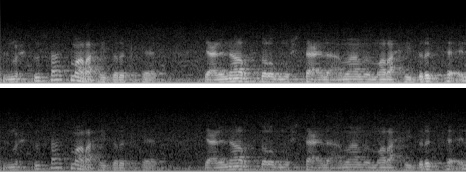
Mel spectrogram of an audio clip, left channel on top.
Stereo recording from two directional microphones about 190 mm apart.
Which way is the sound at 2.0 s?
35° left (ahead or behind).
